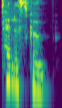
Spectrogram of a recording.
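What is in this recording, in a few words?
"telescope", British English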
